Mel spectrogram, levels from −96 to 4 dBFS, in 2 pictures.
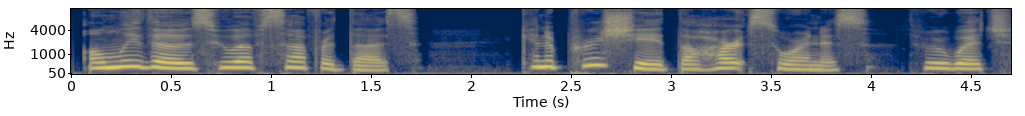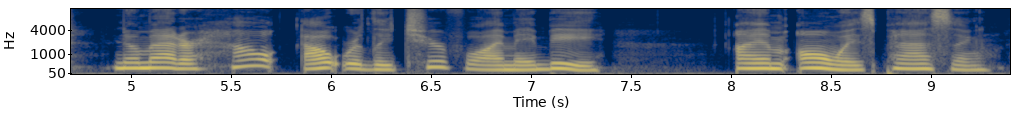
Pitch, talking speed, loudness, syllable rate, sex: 225 Hz, 160 wpm, -19 LUFS, 5.3 syllables/s, female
